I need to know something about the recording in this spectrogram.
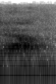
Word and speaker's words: Al: pleased to meet you my name's al rhymes with val is next to the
